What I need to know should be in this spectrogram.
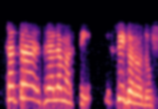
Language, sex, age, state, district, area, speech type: Sanskrit, female, 18-30, Kerala, Palakkad, rural, conversation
